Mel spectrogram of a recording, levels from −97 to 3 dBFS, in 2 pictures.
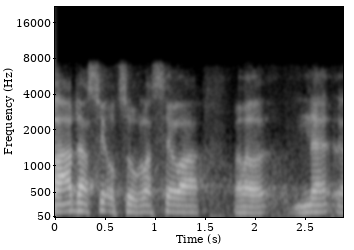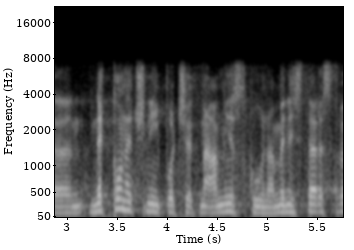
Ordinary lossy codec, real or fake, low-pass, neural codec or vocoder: Opus, 16 kbps; fake; 7.2 kHz; codec, 24 kHz, 3 kbps, HILCodec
